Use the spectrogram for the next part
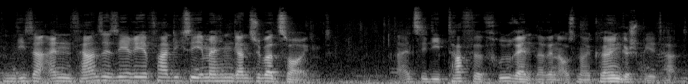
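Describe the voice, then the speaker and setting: A man's voice: medium pitch, moderate pace, noisy background, lightly acted. A man acting in a satirical radio play as an easygoing, agreeable peacemaker on a night out, talking casually.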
